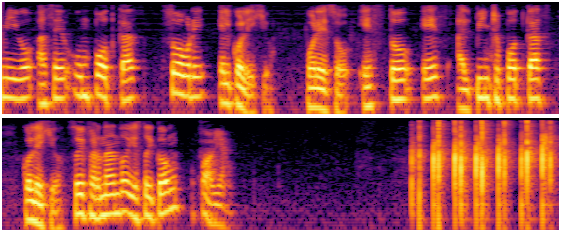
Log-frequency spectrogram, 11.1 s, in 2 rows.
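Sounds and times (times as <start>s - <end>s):
speech: 0.0s - 7.9s
hand clapping applause: 9.6s - 11.1s.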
